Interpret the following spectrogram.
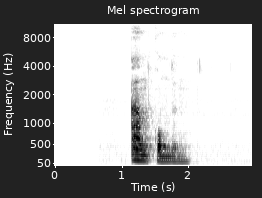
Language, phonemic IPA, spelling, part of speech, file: Dutch, /ˈaŋkɔndə(n)/, aankonden, verb, Nl-aankonden.ogg
- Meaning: inflection of aankunnen: 1. plural dependent-clause past indicative 2. plural dependent-clause past subjunctive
